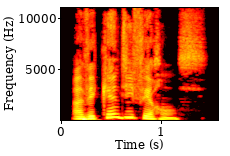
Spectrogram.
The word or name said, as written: avec indifference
